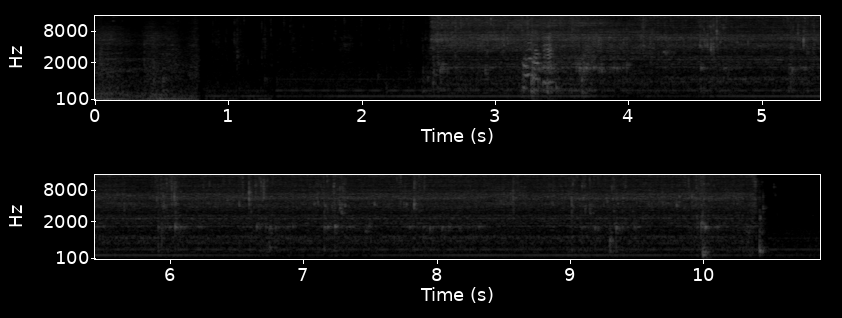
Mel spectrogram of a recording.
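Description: Tap water runs into a bathroom sink during face washing, a faint steady rush that starts after a couple of seconds of quiet and flows on for about eight seconds before stopping, with no speech.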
